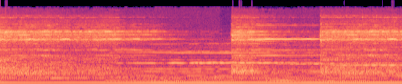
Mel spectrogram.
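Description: A telephone rings insistently, its bright, buzzy ring coming in repeated bursts with brief pauses between. It sounds fairly loud, with no one speaking.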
